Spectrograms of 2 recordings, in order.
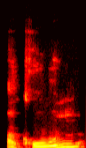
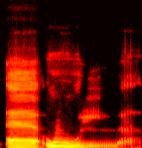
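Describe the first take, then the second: First: The middle consonant is a deep back q sound. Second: The middle consonant is a glottal stop catch. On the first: This is the standard form of the word. "it's actually Qaf in standard Arabic" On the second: This is the everyday Egyptian form of the word. "we replace it with uh"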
